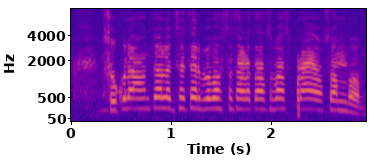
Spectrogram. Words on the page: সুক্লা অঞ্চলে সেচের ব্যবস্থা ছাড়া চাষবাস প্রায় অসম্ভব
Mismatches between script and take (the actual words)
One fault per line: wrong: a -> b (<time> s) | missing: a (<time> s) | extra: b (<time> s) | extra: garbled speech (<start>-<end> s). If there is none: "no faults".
no faults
